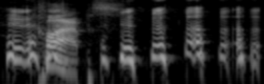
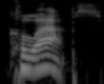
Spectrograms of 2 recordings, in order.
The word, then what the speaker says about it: collapse: Clapse. Like golf claps. What do you call it? A collapse? I call it a collapse because it's a collapse. There's a C-O-L there that needs to be Okay.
